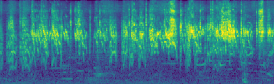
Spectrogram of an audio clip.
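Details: Several lovebirds keep up a steady chorus of shrill, scratchy chirps and short squawks, overlapping constantly and swelling louder toward the end.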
